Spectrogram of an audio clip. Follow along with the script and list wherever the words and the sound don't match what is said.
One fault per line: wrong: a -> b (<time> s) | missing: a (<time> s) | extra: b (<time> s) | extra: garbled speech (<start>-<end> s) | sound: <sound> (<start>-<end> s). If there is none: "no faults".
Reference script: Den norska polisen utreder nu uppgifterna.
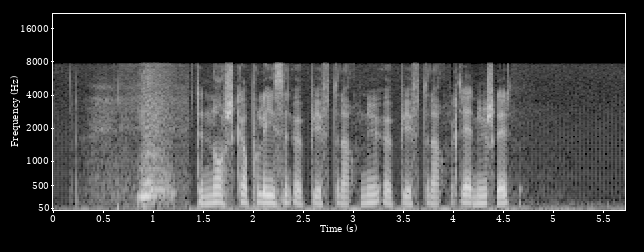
sound: whoosh (0.8-1.2 s)
wrong: utreder -> uppgifterna (2.4 s)
extra: garbled speech (4.0-4.6 s)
